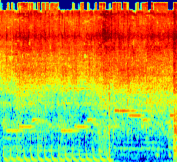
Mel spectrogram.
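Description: Chopped onions and tomatoes frying in oil with bay leaf for a winter cabbage curry, a steady close sizzle with rhythmic stirring scrapes through the first part, then a softer continuous hiss.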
